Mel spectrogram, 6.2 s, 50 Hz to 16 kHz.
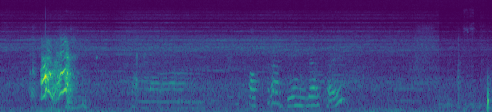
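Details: Angry and attacking, Pomo, a male toy Pomeranian pet born April 2017 living in Kathmandu, Nepal, lets out one loud harsh bark, followed by soft wavering whine-like notes and a click at the end.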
